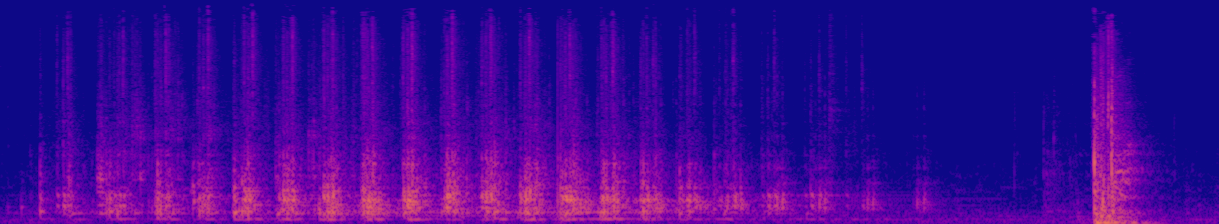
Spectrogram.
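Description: Classical guitar ensemble playing a percussive passage: a steady run of short knocks, about three a second, that swells and then fades. Near the end comes one loud, sharp hit with a brief ring.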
